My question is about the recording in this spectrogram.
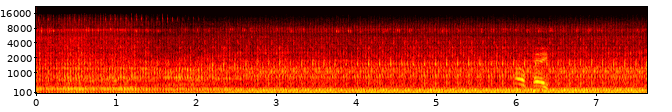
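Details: VW T3 van with TDI swap, about 1000 km after swap, just after oil and filter change, pre-cranked for oil pressure: steady even diesel clatter at idle with smooth low throb, no knocks or misses; normal diesel idle.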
